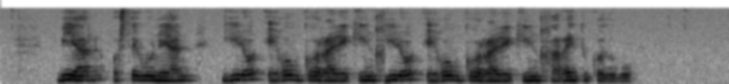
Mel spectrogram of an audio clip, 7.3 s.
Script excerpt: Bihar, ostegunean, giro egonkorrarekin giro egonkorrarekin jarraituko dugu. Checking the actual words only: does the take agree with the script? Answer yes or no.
yes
